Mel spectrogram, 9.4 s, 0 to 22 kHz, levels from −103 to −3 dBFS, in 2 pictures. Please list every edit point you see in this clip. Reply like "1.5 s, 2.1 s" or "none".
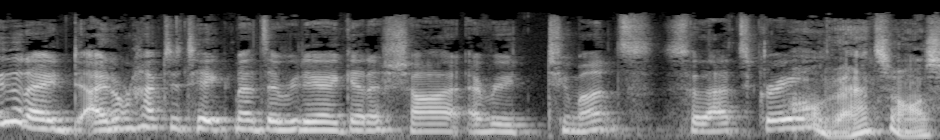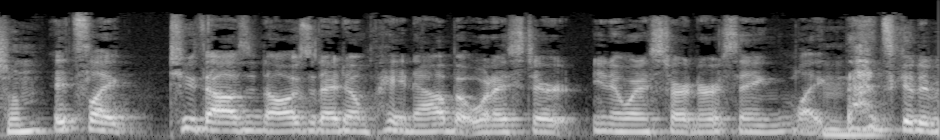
5.5 s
